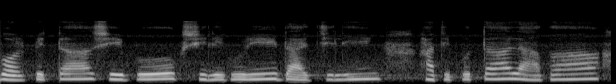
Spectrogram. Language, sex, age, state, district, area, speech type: Bengali, female, 30-45, West Bengal, Alipurduar, rural, spontaneous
